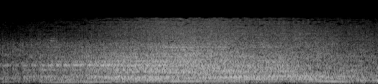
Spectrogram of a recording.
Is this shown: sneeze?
no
